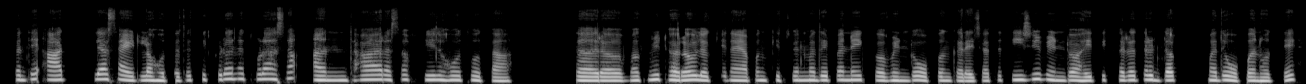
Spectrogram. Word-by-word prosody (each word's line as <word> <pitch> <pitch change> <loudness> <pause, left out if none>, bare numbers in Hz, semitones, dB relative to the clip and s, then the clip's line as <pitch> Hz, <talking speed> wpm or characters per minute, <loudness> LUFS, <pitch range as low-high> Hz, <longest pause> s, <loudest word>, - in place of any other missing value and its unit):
पण 210 -1 0
ते 245 - -2
आतल्यासाईडला 210 -2 0
होतं. 175 -2 +1
तर 195 - -4
तिकडं 225 +3 -2
ना 250 - -2
थोडा 245 +1 0
असा 280 +4 -4 0.3
अंधार 195 +3 +1
असा 220 +1 -3
फील 210 0 -1
होत 200 0 +1
होता. 170 -3 0 0.7
तर 180 -1 +5
अ, 175 0 +4
मग 190 - +2
मी 225 +1 +4
ठरवलं 200 0 +4
की 190 - -13
नाही 185 -1 +1
आपण 190 +2 -1
किचनमध्ये 195 +1 0
पण 205 -1 0
एक 205 0 +1
अ, - - +3
विंडो 185 +1 +2
ओपन 180 0 -1
करायचा. 165 0 -1
तर 195 +4 -12
ती 210 +2 0
जी 245 +4 -1
विंडो 190 -3 +1
आहे 175 -1 +4
ती 200 +4 -9
खरं 195 +1 +1
तर 215 - +2
डक्टमध्ये 195 0 -1
ओपन 175 -1 +2
होते. 165 +5 +1
195 Hz, 185 wpm, -20 LUFS, 180-210 Hz, 0.7 s, तर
